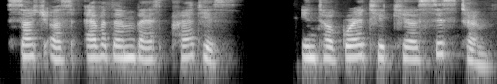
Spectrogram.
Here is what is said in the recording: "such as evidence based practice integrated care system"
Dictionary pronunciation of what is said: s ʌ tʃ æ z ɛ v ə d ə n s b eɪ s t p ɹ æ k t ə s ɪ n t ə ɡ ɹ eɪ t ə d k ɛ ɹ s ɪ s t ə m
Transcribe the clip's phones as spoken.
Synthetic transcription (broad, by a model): s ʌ tʃ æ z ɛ v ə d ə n b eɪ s p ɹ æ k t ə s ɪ n t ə ɡ ɹ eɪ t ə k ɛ s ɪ s t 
